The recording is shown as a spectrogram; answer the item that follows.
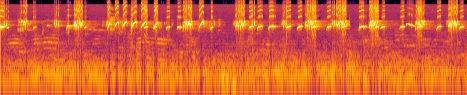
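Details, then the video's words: Lure call of munias used to catch birds: a constant flock chatter of high, thin, upswept peeps and chirps in fast overlapping runs, over a steady low rumble. "SUARA PIKAT BURUNG BONDOL ATOU BURUNG PADI"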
